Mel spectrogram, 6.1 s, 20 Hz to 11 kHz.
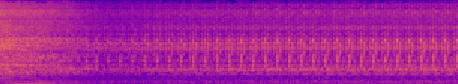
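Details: Range Rover Velar 2.0 D240 Ingenium diesel, engine light on: idle with light, fairly even tapping around three per second over the clatter, sounding like top end; tapping disappears when revved, cause unknown.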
